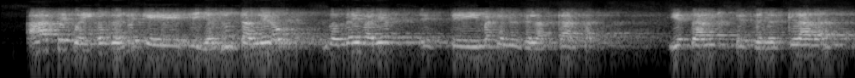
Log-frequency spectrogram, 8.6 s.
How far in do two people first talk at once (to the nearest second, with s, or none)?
1 s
